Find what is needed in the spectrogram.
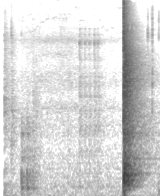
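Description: A single loud hand clap about one and a half seconds in, ringing out briefly in a small room.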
